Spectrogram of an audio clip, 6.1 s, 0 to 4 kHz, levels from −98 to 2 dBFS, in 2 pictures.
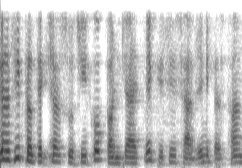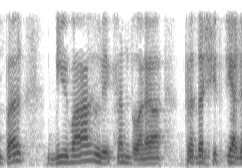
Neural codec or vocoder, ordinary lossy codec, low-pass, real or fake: codec, 16 kHz in and 24 kHz out, 0.6 kbps, FireRedTTS-2 codec; none; 3.6 kHz; fake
